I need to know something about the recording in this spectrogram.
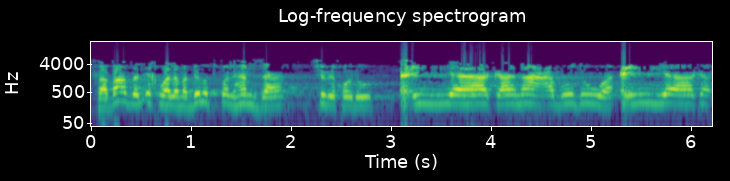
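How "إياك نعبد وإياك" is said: "إياك نعبد" with a retching throaty ʿayn on the hamza, slow and loud; hamza mixed with ʿayn. Shown as a demonstration. Teacher demonstrates the wrong hamza: throaty ʿayn sound. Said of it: "يخلطون صوتها بمين؟ بصوت العين".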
